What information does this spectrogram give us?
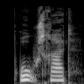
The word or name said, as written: brugsret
